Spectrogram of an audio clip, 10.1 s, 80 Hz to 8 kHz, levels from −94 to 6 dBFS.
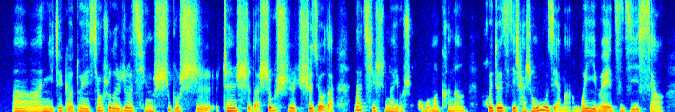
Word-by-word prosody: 啊， 170 Hz, -2 st, -2 dB
你 170 Hz, -1 st, -1 dB
这 195 Hz, +5 st, -1 dB
个 170 Hz, -4 st, -2 dB
对 175 Hz, -1 st, -1 dB
销 210 Hz, +4 st, +1 dB
售 205 Hz, 0 st, +1 dB
的 180 Hz, -2 st, +1 dB
热 205 Hz, 0 st, +1 dB
情 165 Hz, -4 st, -1 dB
是 215 Hz, +9 st, -1 dB
不 250 Hz, -, -2 dB
是 170 Hz, +1 st, -2 dB
真 190 Hz, -1 st, +4 dB
实 195 Hz, +1 st, -1 dB
的， -, -, -4 dB
是 210 Hz, +2 st, +4 dB
不 210 Hz, -, -1 dB
是 195 Hz, -4 st, 0 dB
持 180 Hz, -1 st, 0 dB
久 -, -, +3 dB
的。 -, -, -5 dB, 0.3 s
那 245 Hz, 0 st, +1 dB
其 210 Hz, -4 st, +1 dB
实 195 Hz, -4 st, -7 dB
呢， 175 Hz, 0 st, -1 dB
有 155 Hz, -, -4 dB
时 -, -, -9 dB
候 190 Hz, -, -8 dB
我 190 Hz, -, -4 dB
们 -, -, -2 dB
可 180 Hz, -, -6 dB
能 210 Hz, +1 st, -5 dB, 0.2 s
会 200 Hz, -1 st, +4 dB
对 200 Hz, 0 st, +7 dB
自 195 Hz, 0 st, +3 dB
己 185 Hz, -, +5 dB
产 185 Hz, -5 st, -2 dB
生 180 Hz, +4 st, +1 dB
误 230 Hz, +1 st, +5 dB
解 215 Hz, +1 st, 0 dB
嘛， 215 Hz, +1 st, -10 dB
我 175 Hz, -, +3 dB
以 175 Hz, -2 st, +4 dB
为 -, -, +1 dB
自 185 Hz, +2 st, 0 dB
己 155 Hz, -4 st, -1 dB
想 165 Hz, 0 st, 0 dB
185 Hz, 285 characters per minute, -20 LUFS, 170-200 Hz, 0.3 s, 对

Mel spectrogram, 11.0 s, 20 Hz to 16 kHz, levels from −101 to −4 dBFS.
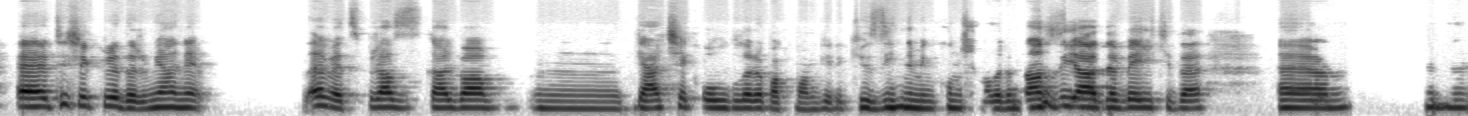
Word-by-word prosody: Eee, 235 Hz, 0 st, +9 dB
teşekkür 260 Hz, -3 st, -3 dB
ederim. 200 Hz, -4 st, +1 dB
Yani, 215 Hz, -2 st, 0 dB, 0.8 s
evet, 200 Hz, -6 st, +1 dB
biraz 220 Hz, -1 st, 0 dB
galiba, 210 Hz, -1 st, +2 dB, 0.2 s
ımm, 190 Hz, -2 st, -8 dB
gerçek 210 Hz, +3 st, -1 dB
olgulara 205 Hz, -1 st, 0 dB
bakmam 175 Hz, -1 st, -5 dB
gerekiyor 185 Hz, +2 st, -4 dB
zihnimin 210 Hz, 0 st, +1 dB
konuşmalarından 195 Hz, +1 st, 0 dB
ziyade 220 Hz, -4 st, +4 dB
belki 210 Hz, -2 st, -2 dB
de. 200 Hz, 0 st, -1 dB, 0.5 s
Emm. 205 Hz, 0 st, 0 dB, 0.6 s
Hı -, -, -1 dB
hı. 215 Hz, -1 st, -4 dB
210 Hz, 110 wpm, -20 LUFS, 195-220 Hz, 0.8 s, Eee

